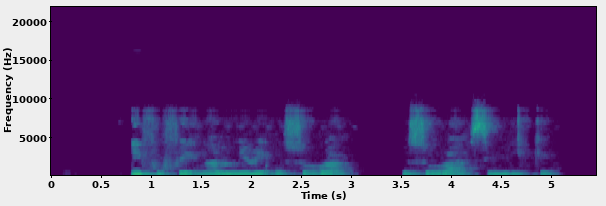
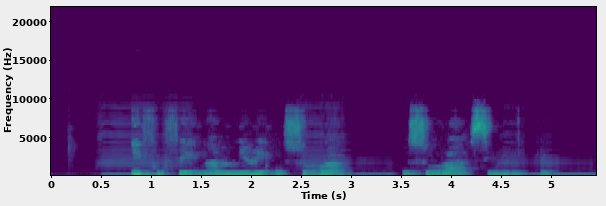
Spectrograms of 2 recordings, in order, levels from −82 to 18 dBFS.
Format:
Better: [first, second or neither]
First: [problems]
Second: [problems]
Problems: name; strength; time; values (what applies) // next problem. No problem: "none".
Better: first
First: none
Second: noise reduction (neural mask model RNNoise)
